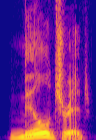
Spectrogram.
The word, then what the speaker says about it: Mildred: But as a two-syllable word, Mildred retained its short vowel. When you compare mild and Mildred and child and children, you can hear something going on there.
